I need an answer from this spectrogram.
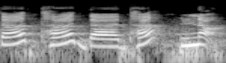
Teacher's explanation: জিহ্বার অগ্রভাগ মানে সামনের অংশ উপরের পাটির দাঁতে স্পর্শ করে হচ্ছে উচ্চারণটা করতে হয়। আপনারা খেয়াল করে দেখবেন, তা উচ্চারণে জিহ্বার অগ্রভাগ উপরের পাটির দাঁতে টাচ করছে। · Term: ত বর্গীয় অক্ষর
